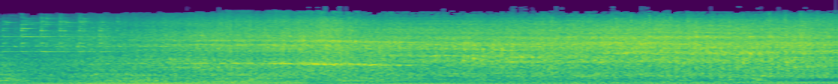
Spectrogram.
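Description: V/Line push-pull passenger train, with a diesel locomotive at each end, passing close by at speed: a steady low diesel drone over the rolling rumble of the carriage wheels on the rails.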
